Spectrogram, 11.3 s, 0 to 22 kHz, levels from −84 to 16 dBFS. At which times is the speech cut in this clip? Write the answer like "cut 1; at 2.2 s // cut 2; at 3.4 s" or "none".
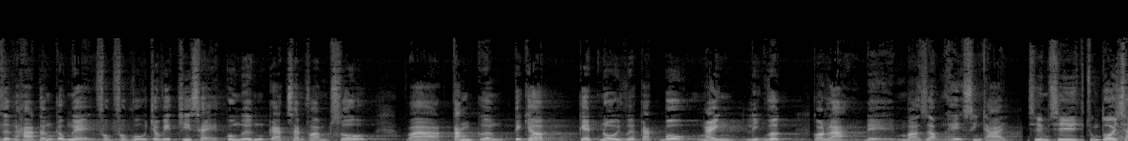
cut 1; at 1.1 s // cut 2; at 8.1 s // cut 3; at 10.2 s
